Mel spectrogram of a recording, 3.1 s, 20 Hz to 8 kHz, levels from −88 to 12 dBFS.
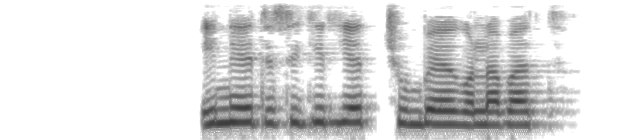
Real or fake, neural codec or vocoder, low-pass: real; none; 7.2 kHz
